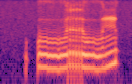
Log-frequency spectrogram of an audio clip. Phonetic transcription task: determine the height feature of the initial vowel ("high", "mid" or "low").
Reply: high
